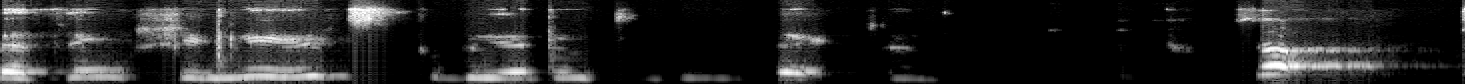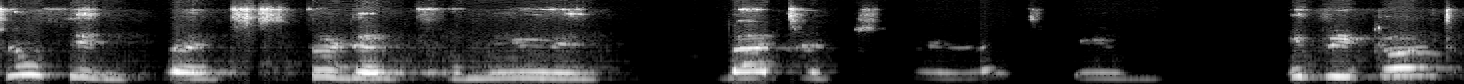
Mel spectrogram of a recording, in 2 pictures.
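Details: Adult woman with cerebral palsy present since birth; dysarthria in cerebral palsy.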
